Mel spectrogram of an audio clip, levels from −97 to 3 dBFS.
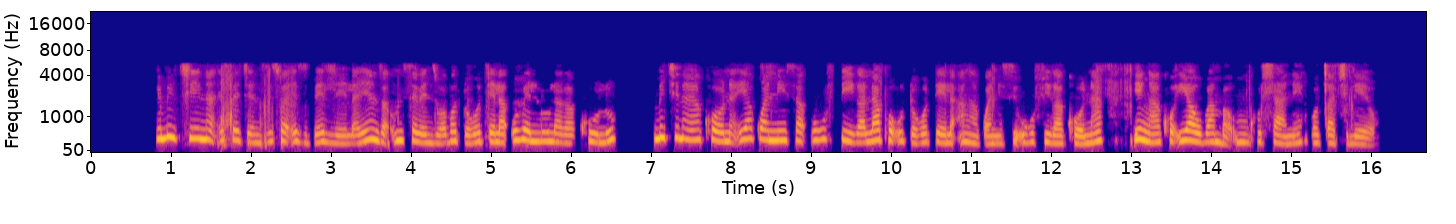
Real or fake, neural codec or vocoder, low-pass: real; none; 5.4 kHz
